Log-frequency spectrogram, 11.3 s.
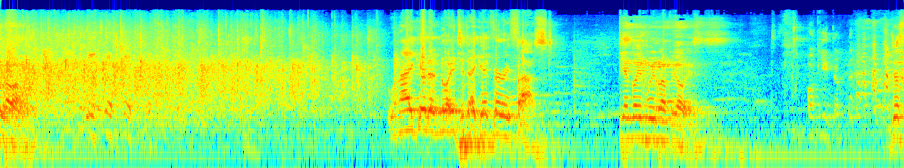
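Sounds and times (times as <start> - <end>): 
laughter: 0.0 - 2.4, 10.4 - 11.2
audience applause: 0.0 - 5.0
speech: 0.1 - 2.2, 4.8 - 7.0, 7.7 - 8.8, 10.1 - 11.2.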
